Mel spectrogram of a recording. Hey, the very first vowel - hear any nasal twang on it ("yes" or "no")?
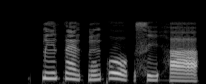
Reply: yes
